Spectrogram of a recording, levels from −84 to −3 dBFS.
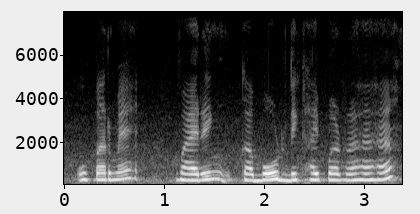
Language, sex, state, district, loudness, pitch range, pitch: Hindi, female, Jharkhand, Garhwa, -14 LUFS, 280-300 Hz, 290 Hz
